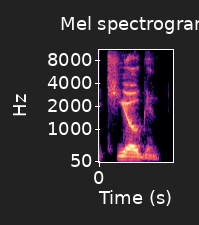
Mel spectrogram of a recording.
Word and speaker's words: Keoghan: Andrew Scott, All of Us Strangers, and Barry, and again, this is another pronunciation thing, I think it's Barry Keoghan for Saltburn, which I really, really loved.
